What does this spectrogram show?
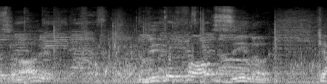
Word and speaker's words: Vittor Flausino: nos querido amigo Vittor Flausino né que se pronuncia seu nome Vitor Flausino que é um maquiador artístico muito [ __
